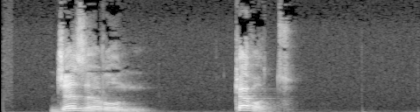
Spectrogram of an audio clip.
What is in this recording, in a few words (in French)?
carotte en arabe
